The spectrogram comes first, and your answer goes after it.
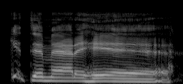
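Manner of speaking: low, drawn-out Boston accent; slow it right down in an attempted Boston accent. Shown as a demonstration. Echoing a viewer's jab at the Cowgirls, Boston accent. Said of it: "best Boston accent I can get".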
